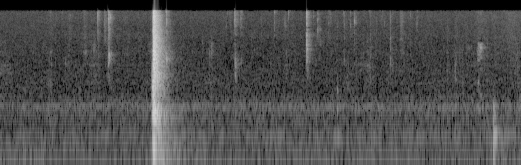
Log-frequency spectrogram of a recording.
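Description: Quiet chewing of a soft slice of vegan cheese, with a few faint mouth clicks. A single sharp click about two seconds in is the loudest sound.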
